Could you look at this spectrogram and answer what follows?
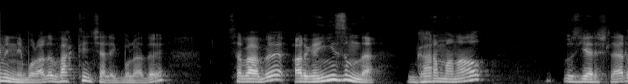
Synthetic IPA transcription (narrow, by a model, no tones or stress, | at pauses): minːɪbolˠad̪ɪvakt̪ʰɪnt͡ʃʰalɪk̚ʲbolˠad̪ɪ | sababɪoɾɡanʲizmd̪a | ɡaɾmonalˠ | ɵzɡʲaɾɪʃlaɾ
